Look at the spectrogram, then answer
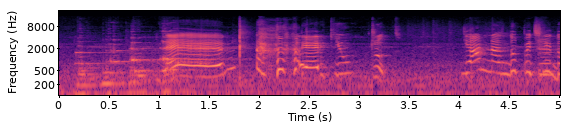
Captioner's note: Laughs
